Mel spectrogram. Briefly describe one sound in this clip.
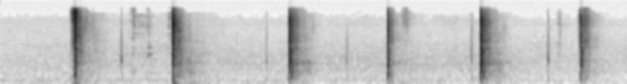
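Tennis rackets strike a ball back and forth in a sharp, steady rally.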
